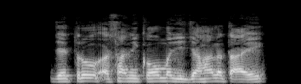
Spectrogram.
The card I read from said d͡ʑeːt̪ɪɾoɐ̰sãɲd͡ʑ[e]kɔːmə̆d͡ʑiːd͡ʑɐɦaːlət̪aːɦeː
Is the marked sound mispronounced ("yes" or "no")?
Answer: yes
